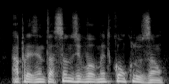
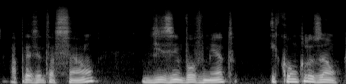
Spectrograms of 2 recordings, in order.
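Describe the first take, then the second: First: Said in the usual way. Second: Measured three-part delivery, pausing after each point; Obama. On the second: Shown as a demonstration. Coach showing how Obama structures an answer, measured and paused. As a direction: set out each point separately, pitch settling slightly. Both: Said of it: "Porque eu é o Obama".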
